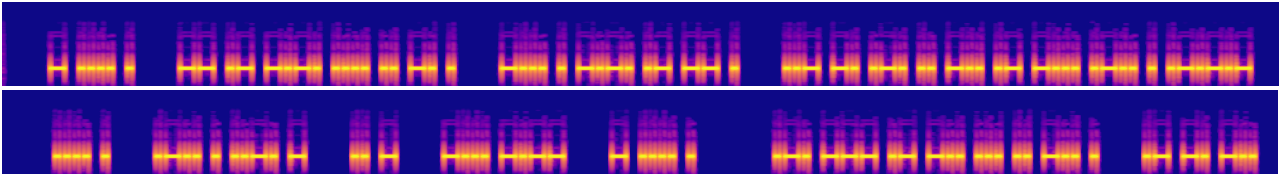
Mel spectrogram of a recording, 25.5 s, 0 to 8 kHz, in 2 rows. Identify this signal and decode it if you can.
Morse code, heard as a keyed tone, about 25 wpm, 650 Hz. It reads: THE MACHINE BECAME UNRIDABLE. HE LEFT IT BY THE ROADSIDE AND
